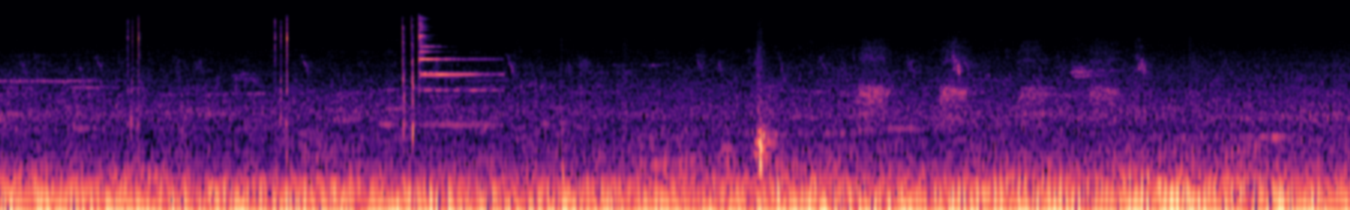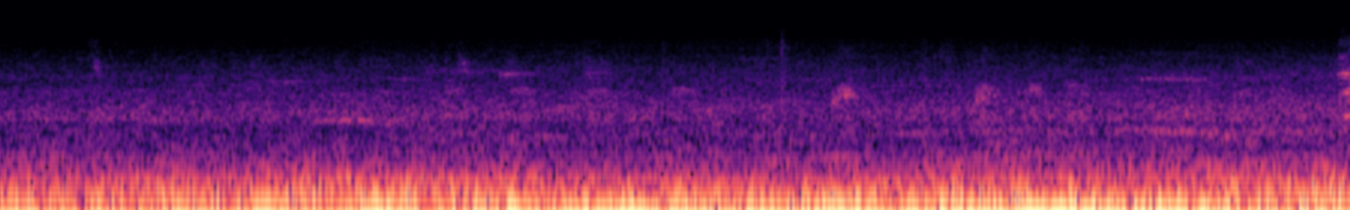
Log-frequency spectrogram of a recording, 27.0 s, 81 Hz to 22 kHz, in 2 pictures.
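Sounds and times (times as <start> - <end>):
sharp click: 1.2 - 1.5, 2.7 - 3.0, 4.0 - 4.2.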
